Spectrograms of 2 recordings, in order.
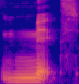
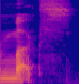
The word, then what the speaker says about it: Mx: the poops okay so apparently it's mix or mux it's just it's mx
